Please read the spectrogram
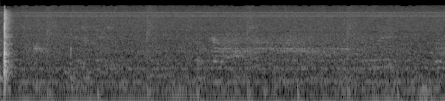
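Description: Quiet room tone: a low, steady hum with faint, indistinct background sounds.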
